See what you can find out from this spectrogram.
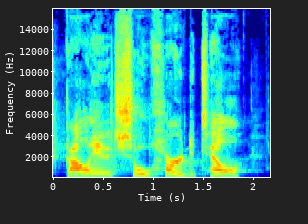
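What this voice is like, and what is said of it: Exaggerated put-on Midwestern accent. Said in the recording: “Wildly offensive Midwestern accent.”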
